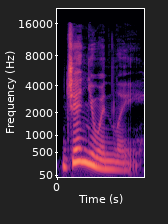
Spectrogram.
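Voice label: "genuinely", English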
